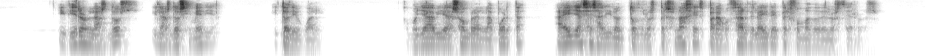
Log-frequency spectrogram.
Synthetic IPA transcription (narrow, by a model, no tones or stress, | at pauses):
iðje̞ɾo̞nlazðo̞s | ilazðo̞sime̞ðja | it̪o̞ðoiɣwal | ko̞mo̞ʝaːβ̞iaso̞mbɾae̞nlapwe̞ɾt̪aː | e̞ʎase̞salje̞ɾo̞nt̪oðo̞zlo̞spe̞ɾso̞naχe̞spaɾaɣ̞o̞θaɾðe̞lajɾe̞pe̞ɾfumaðo̞ðe̞lo̞sθe̞ro̞s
